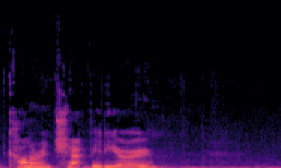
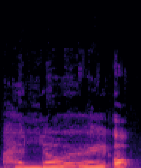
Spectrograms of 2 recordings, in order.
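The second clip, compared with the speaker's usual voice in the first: higher, sing-song hello to the cat; 10 semitones higher, 4 dB louder, slower than usual. Real, not acted. Owner greeting her cat, high sing-song cat voice. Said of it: "That's my cat voice".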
